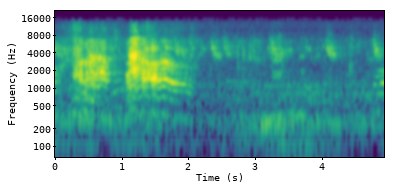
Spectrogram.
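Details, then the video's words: A cat in a territorial fight gives loud, strained yowls that waver and dip, two strong cries in the first two seconds. Softer growling follows, with faint bird chirps behind. "Epic Cat Battle Videos, Cat Fight"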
